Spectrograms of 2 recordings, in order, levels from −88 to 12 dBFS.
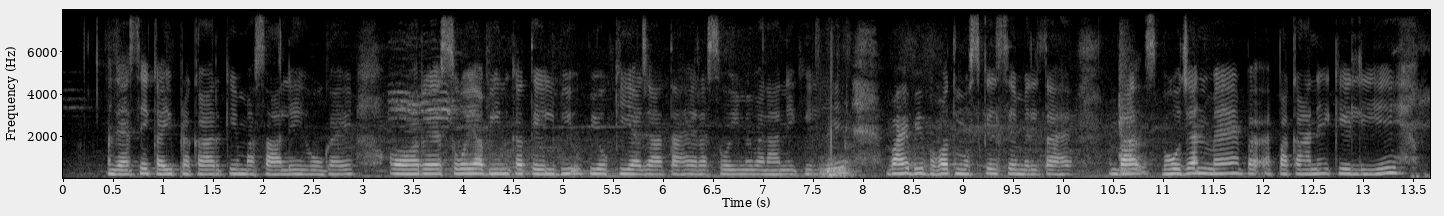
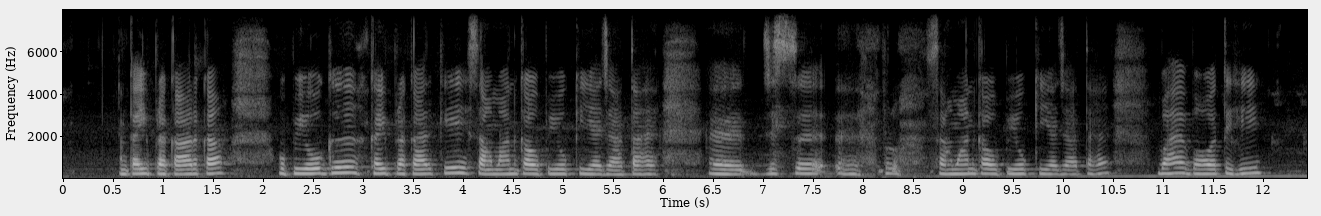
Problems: none marked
